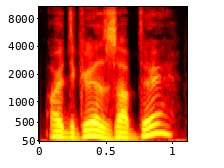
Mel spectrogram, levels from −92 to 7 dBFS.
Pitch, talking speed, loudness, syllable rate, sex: 145 Hz, 270 wpm, -14 LUFS, 7.1 syllables/s, male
